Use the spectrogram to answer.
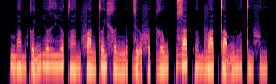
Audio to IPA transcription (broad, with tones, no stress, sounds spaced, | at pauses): m a̤˨˩ m k ə̰˧˨ j ŋ i˧ ə̯ ɣ i˨˦ ə̯ t̪ a̤˨˩ n f a˧˩ n t̪ ə˧ j x ə˧˩ n ŋ ə˨˩ t̚ z ɨ̰˧˨ ə̯ f ə˨˩ t̚ ɣ ə˧ w | z a˦˥ t̚ ʔ ə̤˨˩ m v a˨˩ t̚ t̪ a̰˧˨ m n ṳ˨˩ ə̯ t̪ i̤˨˩ f ɨ̤˨˩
